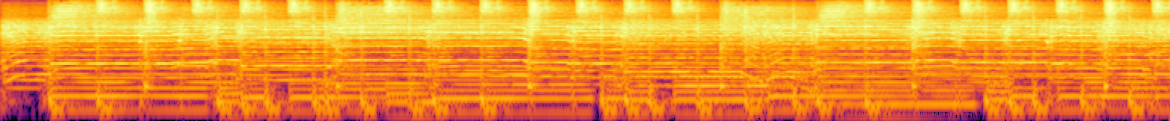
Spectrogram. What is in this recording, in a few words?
Music Game General event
